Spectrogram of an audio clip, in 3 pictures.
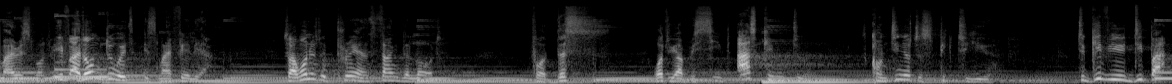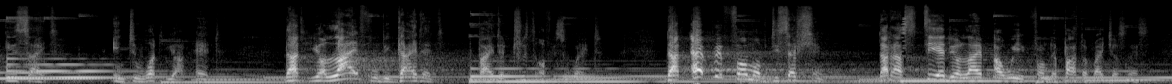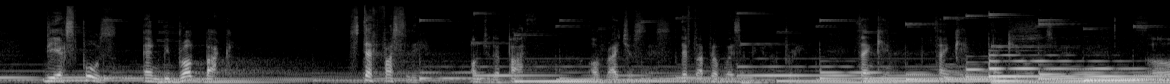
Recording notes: preached at LCI Silverlakes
